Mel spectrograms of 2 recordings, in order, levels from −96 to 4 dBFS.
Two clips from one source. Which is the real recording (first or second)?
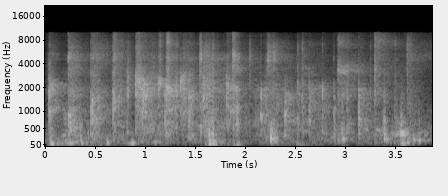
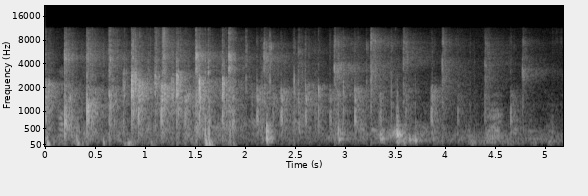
second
